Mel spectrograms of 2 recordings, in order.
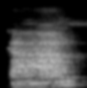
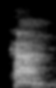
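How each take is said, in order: First: The word is said in a gentle, friendly tone. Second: The word is said in a firm, commanding tone. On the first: It is a friendly invitation. "I said come in a very nice way" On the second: The command must be obeyed and cannot be ignored. "my tone would be different because I want I need to enforce the command"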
